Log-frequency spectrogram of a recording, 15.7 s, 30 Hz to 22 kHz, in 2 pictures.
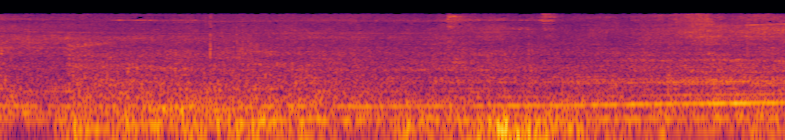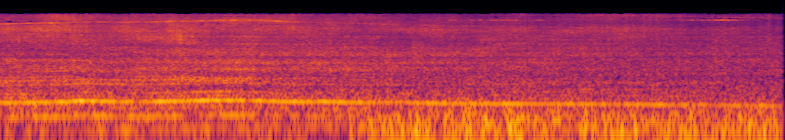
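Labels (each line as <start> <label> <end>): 0.0 A motorboat engine roars repeatedly. 15.7
0.0 Busy city traffic is heard in the distance. 15.7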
